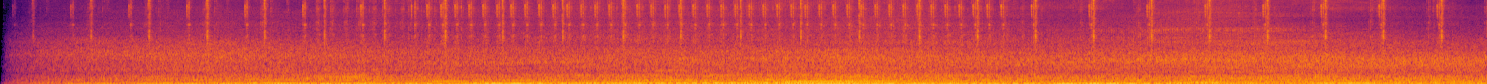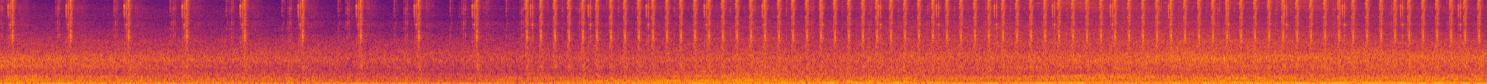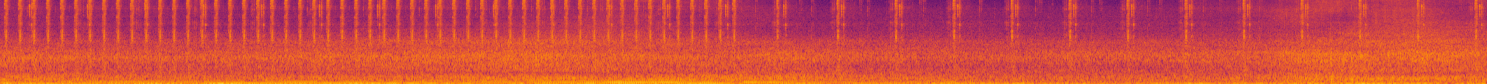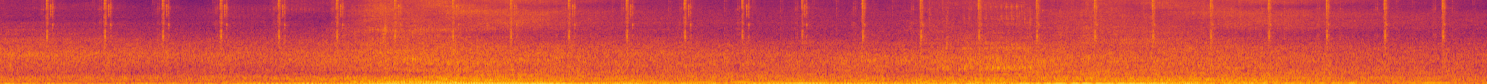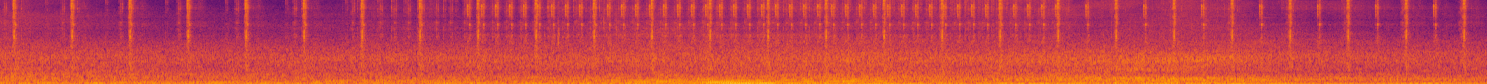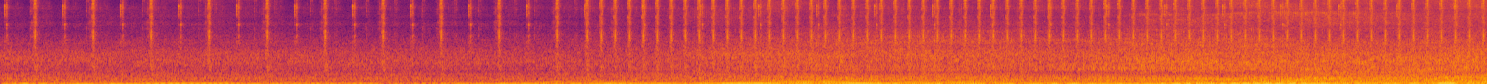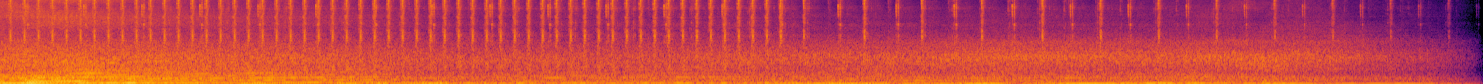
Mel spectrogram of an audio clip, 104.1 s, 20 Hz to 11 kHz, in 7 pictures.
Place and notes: {
  "title": "Tvrdého-Úvoz crossing",
  "date": "2011-04-29 22:35:00",
  "description": "crossing with clicking sounds of the lamps. however its night, there is a lot of traffic.",
  "latitude": "49.20",
  "longitude": "16.59",
  "altitude": "243",
  "timezone": "Europe/Prague"
}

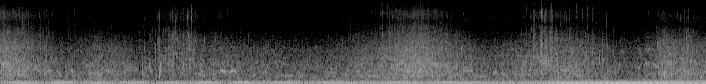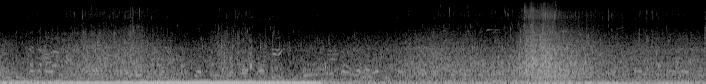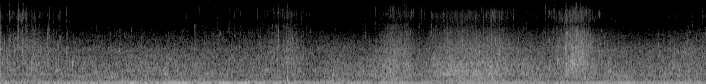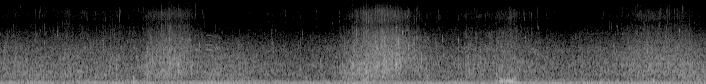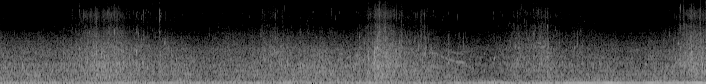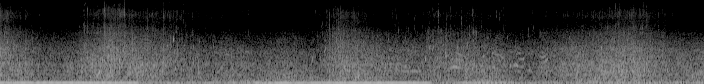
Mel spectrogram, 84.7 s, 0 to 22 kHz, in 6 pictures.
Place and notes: {
  "title": "中澳沙灘, Hsiao Liouciou Island - At the beach",
  "date": "2014-11-01 16:37:00",
  "description": "At the beach, Sound of the waves, Sightseeing boats on the sea\nZoom H2n MS+XY",
  "latitude": "22.35",
  "longitude": "120.39",
  "timezone": "Asia/Taipei"
}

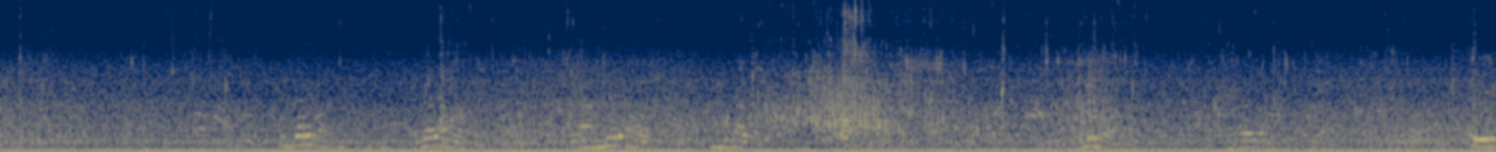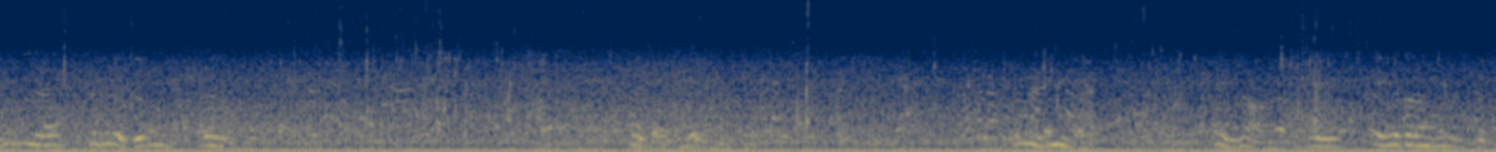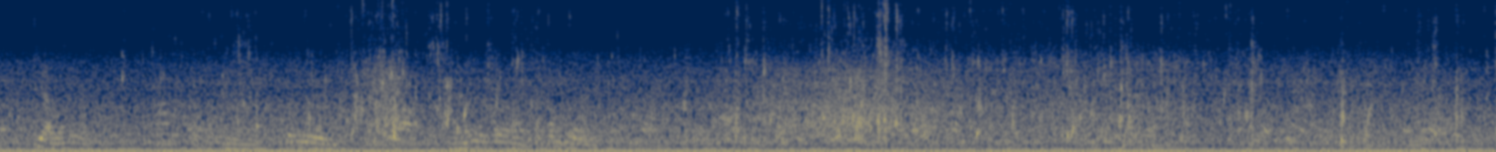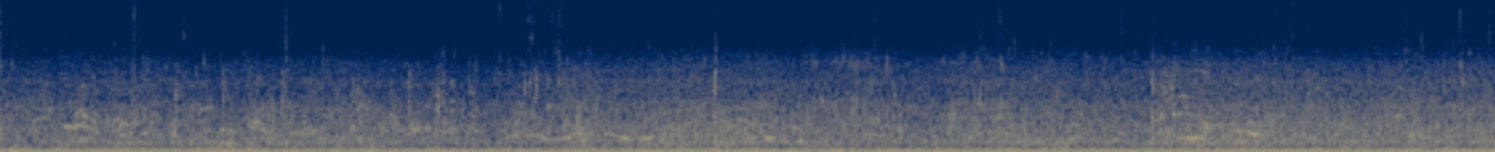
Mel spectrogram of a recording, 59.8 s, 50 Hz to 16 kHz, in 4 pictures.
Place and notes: {
  "title": "杉福村, Hsiao Liouciou Island - Sound wave",
  "date": "2014-11-01 12:08:00",
  "description": "Sound wave, below the big rock\nZoom H2n MS +XY",
  "latitude": "22.34",
  "longitude": "120.36",
  "altitude": "12",
  "timezone": "Asia/Taipei"
}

